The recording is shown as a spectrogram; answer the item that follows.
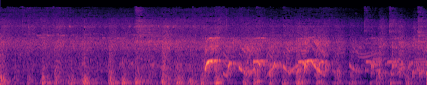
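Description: A police siren wailing up and down in quick repeated sweeps, starting about three seconds in, over fast, steady drumbeats.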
